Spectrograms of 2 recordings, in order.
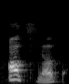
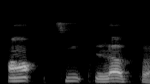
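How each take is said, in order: First: Said in the usual way. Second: "antilope" drawn out slowly in three separate beats; syllable by syllable. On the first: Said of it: "pour le mot". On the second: Shown as a demonstration. Teacher introducing a spelling word, "antilope" slowly syllable by syllable. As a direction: break "antilope" slowly into an, ti, lope. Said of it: "Deuxième syllabe".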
